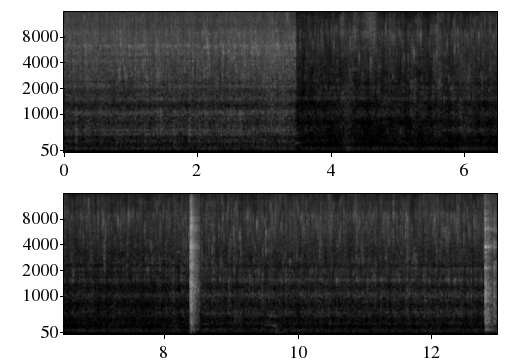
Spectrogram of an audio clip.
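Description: Spices frying in a pan for a dhaba-style gobi pulao, a steady close sizzle that drops to a quieter crackle after a few seconds, with a couple of sharp clinks of a spoon against the pan.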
